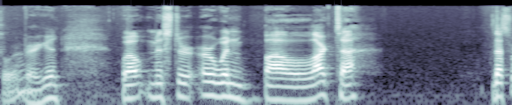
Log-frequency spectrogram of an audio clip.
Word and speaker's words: Erwin Ballarta: Erwin Ballarta. That's right. You pronounce it well, Trey.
